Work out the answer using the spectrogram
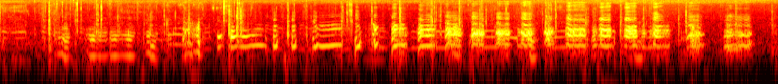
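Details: Several chickens feeding on salad and vegetables; short rising clucks quicken into a steady pulsed run of loud, even notes near the end, mixed with pecking clicks.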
